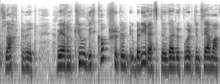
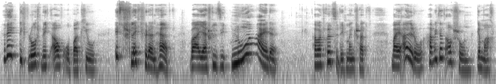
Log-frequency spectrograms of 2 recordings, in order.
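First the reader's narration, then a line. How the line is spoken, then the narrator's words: Exuberant laughing remark. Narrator (German): Jenny lachte nur übermütig und meinte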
